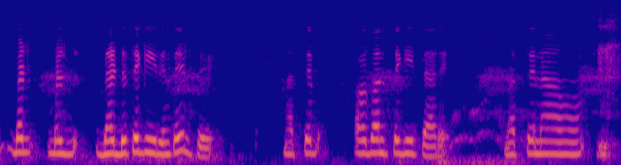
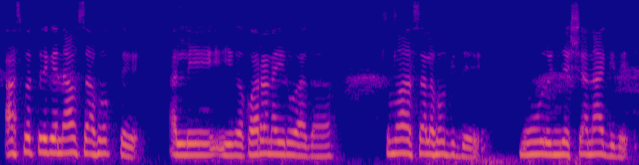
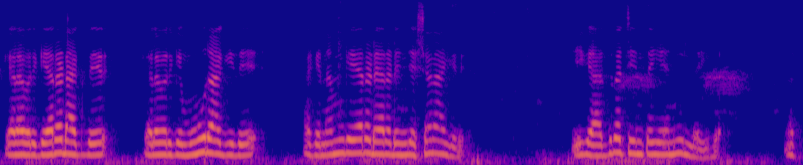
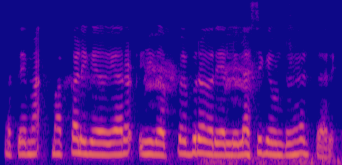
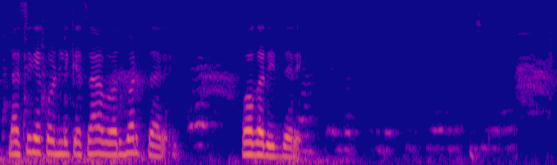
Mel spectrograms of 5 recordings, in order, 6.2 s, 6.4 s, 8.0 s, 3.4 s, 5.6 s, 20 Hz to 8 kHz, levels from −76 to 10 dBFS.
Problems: background sounds at intervals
